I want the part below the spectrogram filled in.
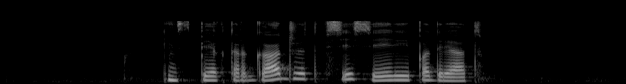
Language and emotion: Russian, neutral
